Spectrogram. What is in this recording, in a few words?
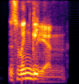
"Zwinglian", British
